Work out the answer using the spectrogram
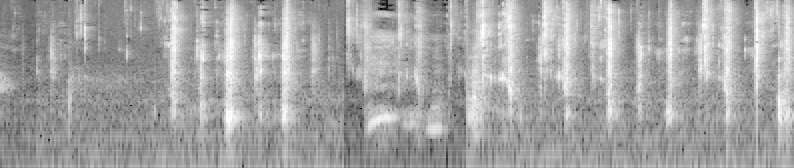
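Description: Crunching, close-miked bites and chewing of fresh, spicy napa cabbage kimchi (geotjeori), in many short irregular crunches. A brief hummed "mm" of approval about halfway through.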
